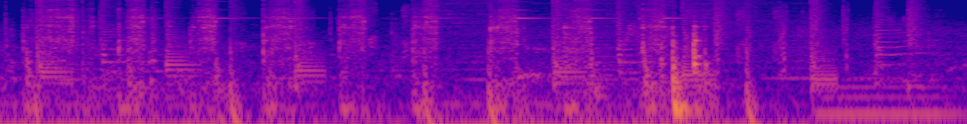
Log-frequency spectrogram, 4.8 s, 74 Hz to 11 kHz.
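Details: Worn rear wheel bearing on a 2005 Mini One R50/R53, being replaced: turning the hub by hand gives an uneven gritty rasp with notchy clicks instead of a smooth spin.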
